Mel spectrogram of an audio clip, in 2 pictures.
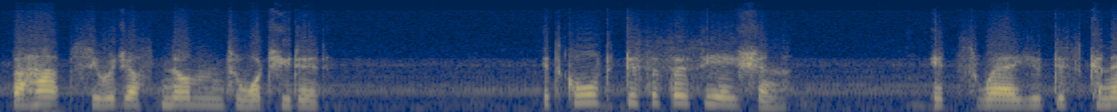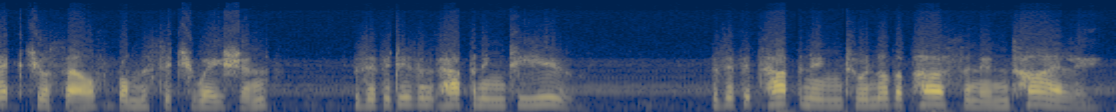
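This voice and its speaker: An actress playing a composed, clinical female therapist in an audio drama, speaking in a measured and neutral way. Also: mid-range voice, a bit bright, slight background noise, natural voice, poor audio. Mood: detached, clinical.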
